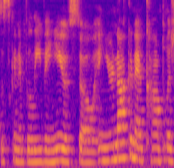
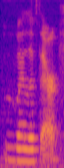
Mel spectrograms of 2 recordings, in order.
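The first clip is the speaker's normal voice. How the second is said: normal talking voice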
